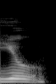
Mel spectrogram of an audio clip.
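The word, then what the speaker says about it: ewe: यही मैं आपको समझाना चाह रहा हूँ, क्योंकि इसका प्रोनाउंसिएशन अगर आप करेंगे तो इसका प्रोनाउंसिएशन होता है यू।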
